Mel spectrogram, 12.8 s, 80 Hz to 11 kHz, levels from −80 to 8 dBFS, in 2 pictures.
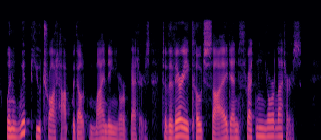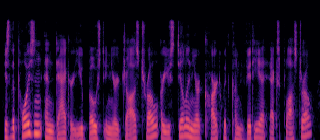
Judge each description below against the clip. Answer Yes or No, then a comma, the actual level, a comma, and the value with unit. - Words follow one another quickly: No, average, 180 wpm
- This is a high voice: No, low, 115 Hz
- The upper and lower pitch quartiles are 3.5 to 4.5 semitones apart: No, wide, 5.4 semitones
